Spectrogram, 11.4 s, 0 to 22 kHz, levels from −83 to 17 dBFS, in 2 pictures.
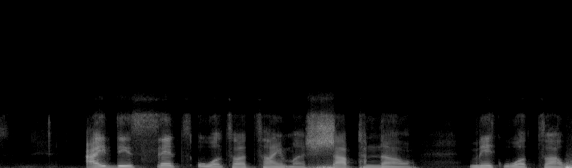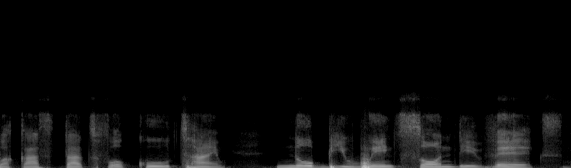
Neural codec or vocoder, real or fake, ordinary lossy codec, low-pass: codec, 16 kHz, 0.8 kbps, ZipCodec; fake; Opus, 32 kbps; 7.2 kHz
